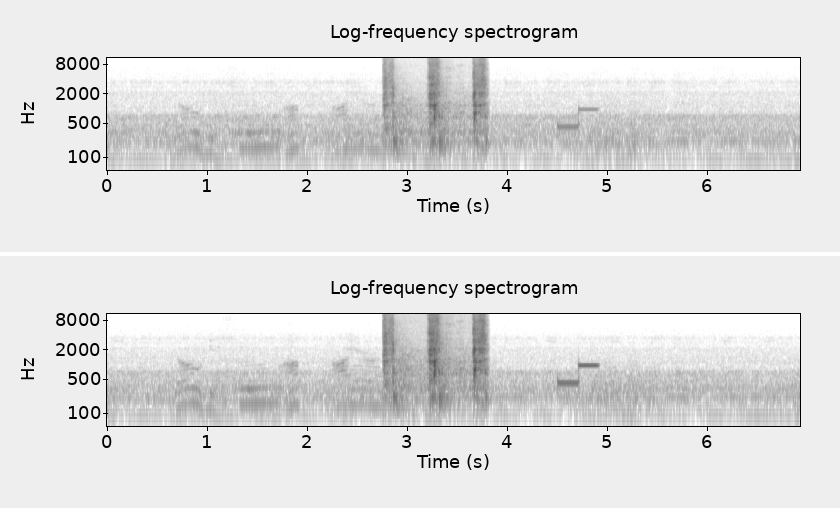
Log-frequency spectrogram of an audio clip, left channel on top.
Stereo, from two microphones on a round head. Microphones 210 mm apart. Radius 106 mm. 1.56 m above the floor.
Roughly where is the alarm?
Right.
